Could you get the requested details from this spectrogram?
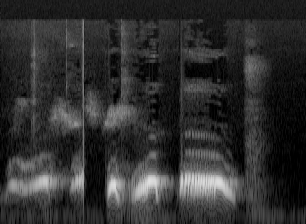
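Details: Male spotted dove used as a decoy to lure wild doves, recorded without background noise: a short run of low hoarse coos, a brief note, then two rounded coos and a longer drawn-out one, ending in faint low rumbling.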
